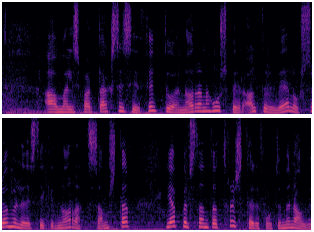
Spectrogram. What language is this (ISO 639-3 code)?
isl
